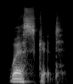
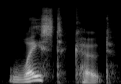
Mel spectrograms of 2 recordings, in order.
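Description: First: The T sound after the S is silent. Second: The T sound after the S is pronounced. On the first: This is the later dialect pronunciation. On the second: This is the older pronunciation.

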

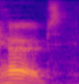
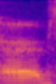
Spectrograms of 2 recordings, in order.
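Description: First: The word starts with an H sound. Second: The word starts without an H sound. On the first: The speaker calls it right. "we say herbs because there's an effing H in it" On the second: The speaker calls it wrong. "you say herbs"

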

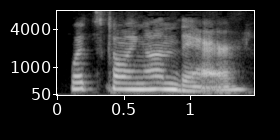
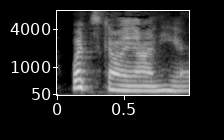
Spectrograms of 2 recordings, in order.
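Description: First: It is said neutrally, without judgment. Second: It is said harshly, with a low pitch.

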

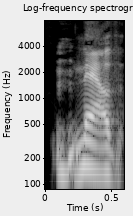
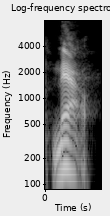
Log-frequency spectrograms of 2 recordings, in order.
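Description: First: It is said in a sinister, playful, threatening way. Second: It is said as an urgent push to act. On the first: A menacing game is about to begin. The speaker calls it wrong. "Not like, now, like, now we're playing the game" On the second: The listener is being told to hurry for safety. The speaker calls it right. "It's like, go now. Like, do it"

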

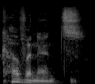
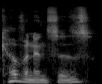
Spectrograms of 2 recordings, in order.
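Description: First: The word ends with a -nants sound. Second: The word ends with a -nances sound. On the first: The speaker calls it right. "They are covenants" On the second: The speaker calls it wrong. "They're not covenances"

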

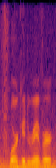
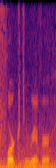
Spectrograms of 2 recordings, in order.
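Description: First: Forked is said with two syllables, fork-ed. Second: Forked is said with one syllable, forkt. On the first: "sometimes with the ED" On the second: "or is it just called"

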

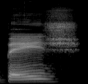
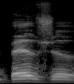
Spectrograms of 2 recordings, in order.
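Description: First: The name is said with an English pronunciation. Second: The name is said with a French pronunciation. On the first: "I'm pronouncing it terribly" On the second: "It's French, so I'll say Beige"

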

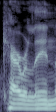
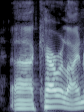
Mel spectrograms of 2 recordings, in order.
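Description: First: The name is pronounced in the French way. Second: The name is pronounced in the English way. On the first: The speaker calls it right. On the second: The speaker calls it wrong.

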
